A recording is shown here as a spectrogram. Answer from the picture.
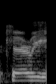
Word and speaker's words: Kerri: Camp Carrie. Carrie is spelled Kerri.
